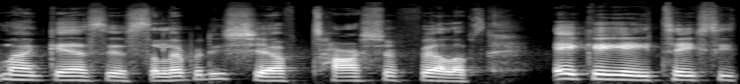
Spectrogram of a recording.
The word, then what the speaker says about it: Tarsha: I have with me Tasha Phillips. And you know what? I always get a name wrong. She always wants to kill me about it, but it's actually Tarsha, y'all. So with the R, all right?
